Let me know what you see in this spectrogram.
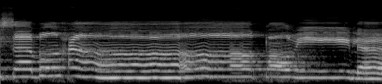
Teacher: हन दो ज़बर तनवीन अगर तो हरूफ फ़ा में से है तो गुन्ना करेंगे, नाक में आवाज़ ले जाएंगे। वी पे या मद्दा है, दो हरकात के बराबर खींच कर पढ़ना है।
